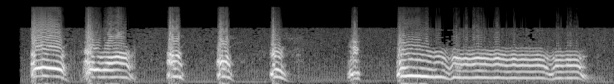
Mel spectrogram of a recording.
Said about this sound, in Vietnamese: Con chó săn thứ nhất ngửa cổ hú lên một tiếng thất vọng. Con thứ hai cũng kêu.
